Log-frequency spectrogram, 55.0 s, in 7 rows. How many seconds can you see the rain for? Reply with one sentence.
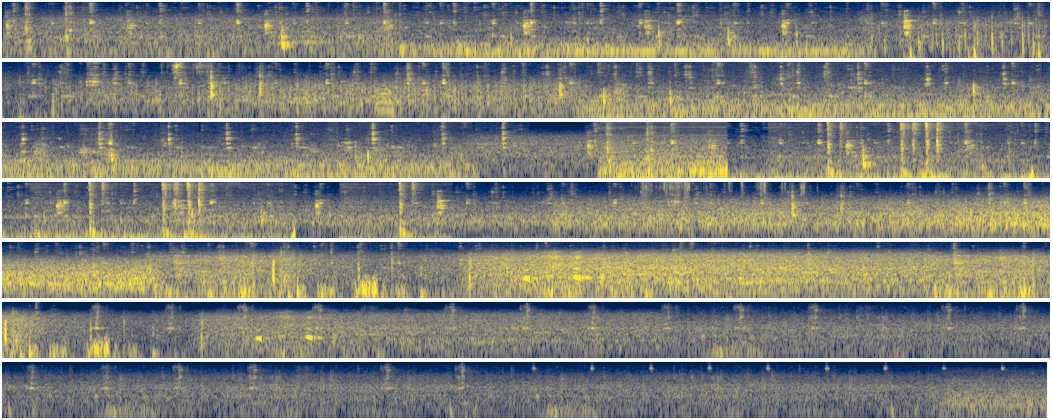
The rain can be heard for 55 seconds in total.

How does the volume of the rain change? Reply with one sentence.
The volume of the rain goes up, then down.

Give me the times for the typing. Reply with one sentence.
The typing can be heard from 20.1 to 27.0 s.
